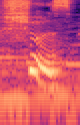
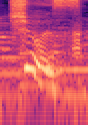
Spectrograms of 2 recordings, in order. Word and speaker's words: choose: the word choose as shoes, this video is for you. This video is for you. So, this word right here is choose and not shoes.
